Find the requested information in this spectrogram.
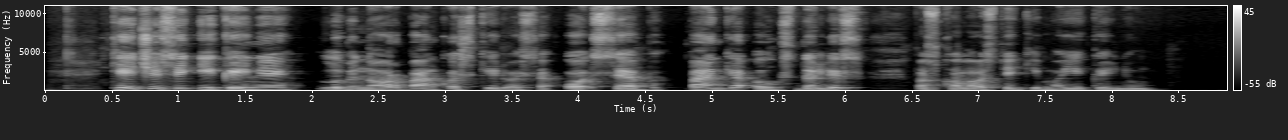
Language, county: Lithuanian, Utena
